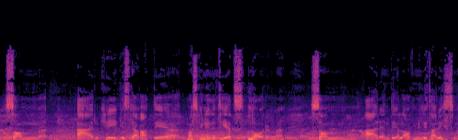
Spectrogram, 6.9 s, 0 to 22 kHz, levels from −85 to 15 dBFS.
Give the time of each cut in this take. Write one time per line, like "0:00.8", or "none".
0:01.5
0:02.1
0:02.8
